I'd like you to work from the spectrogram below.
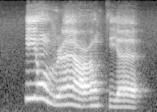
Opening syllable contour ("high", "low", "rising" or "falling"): falling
